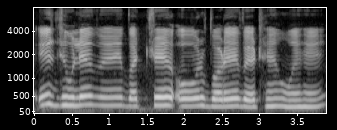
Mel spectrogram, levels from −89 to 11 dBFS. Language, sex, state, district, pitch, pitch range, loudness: Hindi, female, Madhya Pradesh, Bhopal, 215 Hz, 205-230 Hz, -14 LUFS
